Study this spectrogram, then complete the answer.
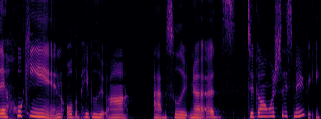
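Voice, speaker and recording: A woman with an Australian accent speaks at a medium pitch and moderate pace, with ordinary pitch variation. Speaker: entertainment editor and podcast co-host. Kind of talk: casual chat. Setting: studio in Sydney.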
